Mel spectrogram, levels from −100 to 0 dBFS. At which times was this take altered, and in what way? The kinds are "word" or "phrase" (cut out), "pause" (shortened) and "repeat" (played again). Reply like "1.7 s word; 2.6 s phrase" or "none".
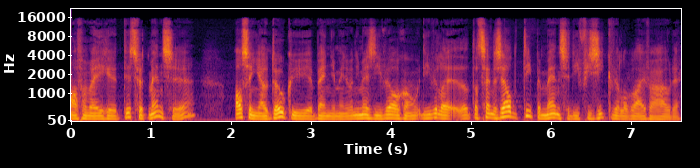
none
